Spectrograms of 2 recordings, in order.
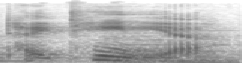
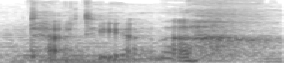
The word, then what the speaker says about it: Titania: fairies yeah and then Queen Titania Tatiana or Tatiana however people prefer to pronounce it they pretty much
